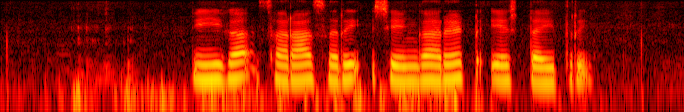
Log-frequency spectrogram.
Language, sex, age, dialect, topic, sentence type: Kannada, female, 36-40, Dharwad Kannada, agriculture, question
